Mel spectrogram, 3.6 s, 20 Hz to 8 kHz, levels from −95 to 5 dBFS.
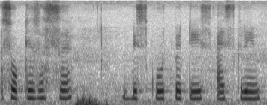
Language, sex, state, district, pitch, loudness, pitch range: Bengali, female, Assam, Hailakandi, 215 Hz, -17 LUFS, 205-220 Hz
